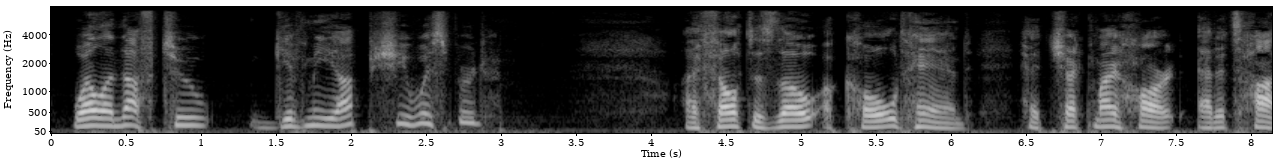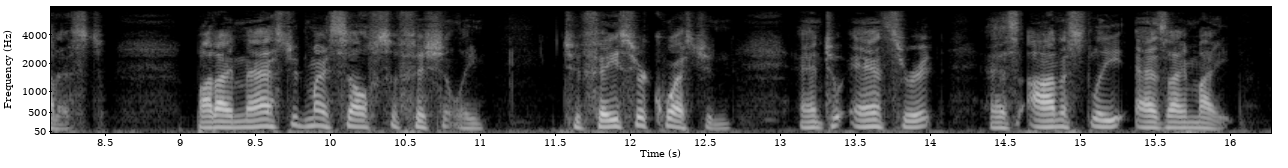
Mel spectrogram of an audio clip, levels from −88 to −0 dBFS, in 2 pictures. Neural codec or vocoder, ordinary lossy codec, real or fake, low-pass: vocoder, 44.1 kHz, 128 mel bands every 512 samples, BigVGAN v2; MP3, 48 kbps; fake; 7.2 kHz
